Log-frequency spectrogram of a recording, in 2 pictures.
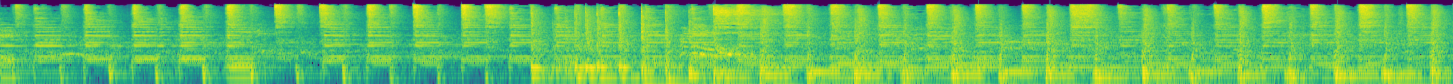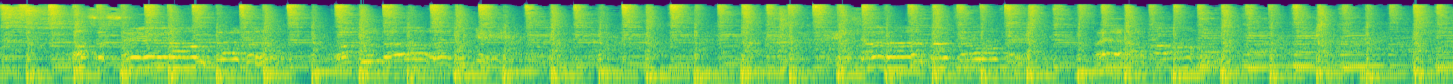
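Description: A country band playing live. For the first five seconds or so there is no bass or drums, then the bass and drum kit come in with a steady beat under the guitars and fiddle.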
